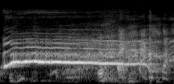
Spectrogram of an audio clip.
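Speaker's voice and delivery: high squealing battle cry; mouse battle cry. Retold or imitated. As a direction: shriek like a charging mouse. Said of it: "he has his cry like".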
